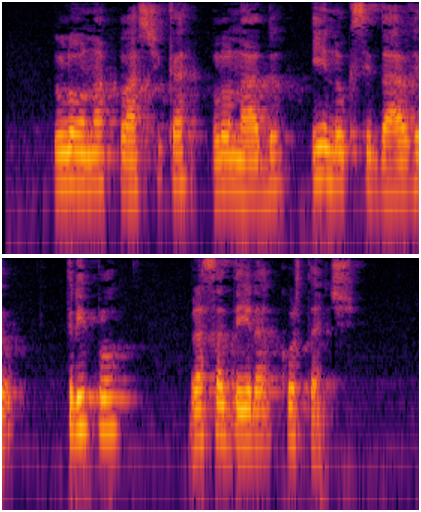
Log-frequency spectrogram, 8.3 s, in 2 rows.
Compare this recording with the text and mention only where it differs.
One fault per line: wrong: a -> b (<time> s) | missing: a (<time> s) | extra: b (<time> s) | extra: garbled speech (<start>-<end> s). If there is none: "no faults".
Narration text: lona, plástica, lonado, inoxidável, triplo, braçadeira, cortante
no faults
